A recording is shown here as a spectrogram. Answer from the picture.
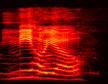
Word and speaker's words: miHoYo: Mihoyo.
